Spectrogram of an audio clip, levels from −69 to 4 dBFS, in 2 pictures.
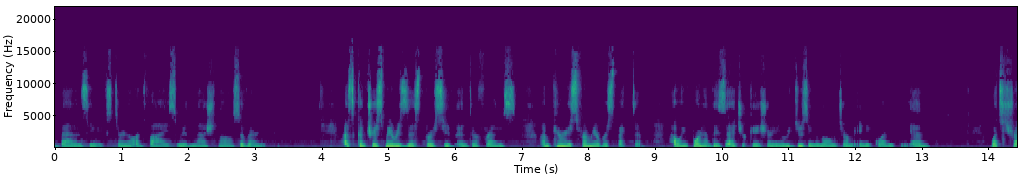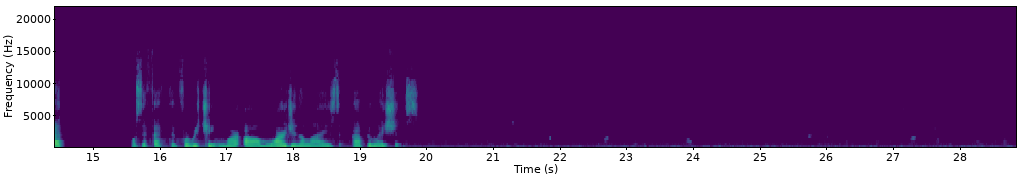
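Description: At 14.53 s the speech breaks off, and the gap lasts until 15.61 s. The last sound is stretched into a short buzzy tail that fades, leaving roughly 0.97 s of near-silence. About 1 s of speech never returns. This is a long network dropout, likely caused by packets failing to arrive. The receiver concealed the loss briefly, then gave up. Playback resumes later in the stream, shifted by a few tens of milliseconds.

From 16.24 s to 16.83 s the speech runs at about 107% of normal speed without any change in pitch, so it sounds hurried. This is a jitter buffer speed-up. Audio piled up in the buffer beyond its target, and the receiver drained the excess by cutting many short pitch-period-length pieces in succession. Around 50 ms is removed in total, bringing the delay back toward its target.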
